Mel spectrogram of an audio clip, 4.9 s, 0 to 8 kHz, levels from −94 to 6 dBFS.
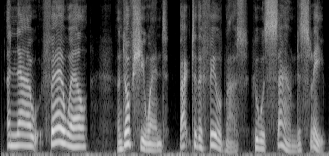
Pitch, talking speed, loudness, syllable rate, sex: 170 Hz, 195 wpm, -18 LUFS, 4.9 syllables/s, male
